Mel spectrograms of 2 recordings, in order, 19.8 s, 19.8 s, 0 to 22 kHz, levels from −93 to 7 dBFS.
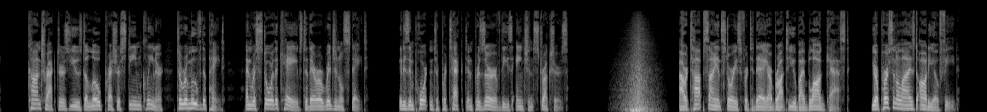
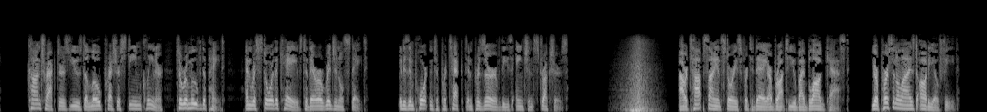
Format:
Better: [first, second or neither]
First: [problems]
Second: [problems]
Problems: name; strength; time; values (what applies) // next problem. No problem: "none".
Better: first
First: none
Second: garbled, watery; badly; nothing above 5.5 kHz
